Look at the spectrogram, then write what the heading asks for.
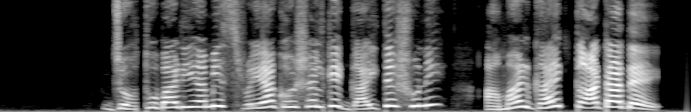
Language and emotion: Bengali, happy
